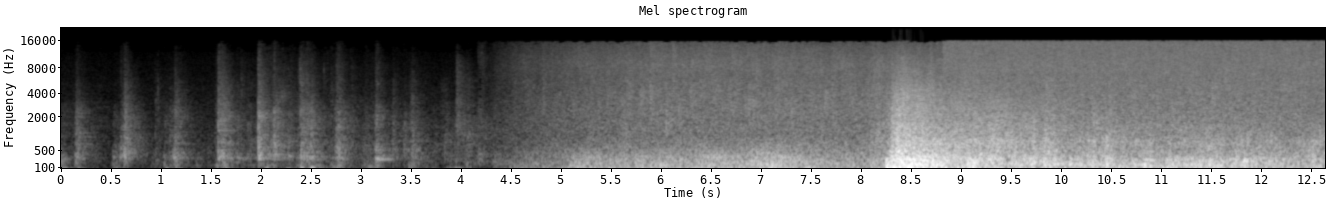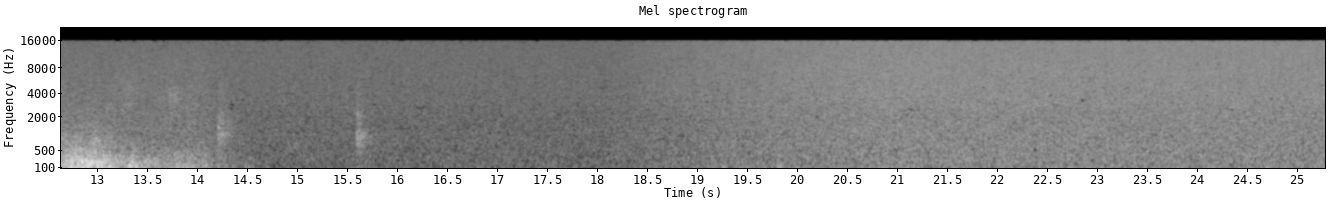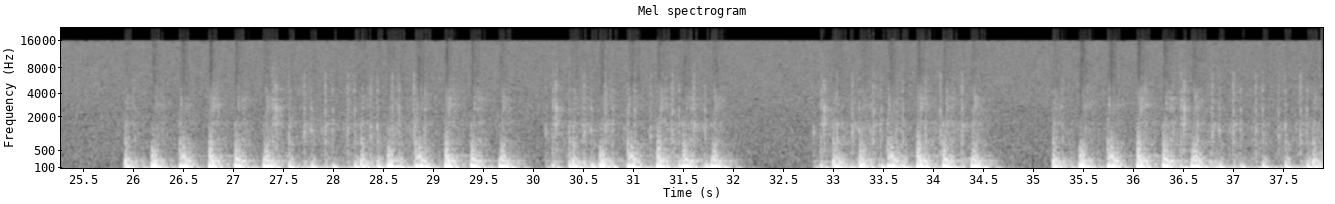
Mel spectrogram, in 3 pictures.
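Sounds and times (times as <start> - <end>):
rain hiss: 4.4 - 37.9
thunder rumble: 4.9 - 14.1, 25.8 - 37.9
loud thunderclap: 8.2 - 13.6, 25.8 - 37.9.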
